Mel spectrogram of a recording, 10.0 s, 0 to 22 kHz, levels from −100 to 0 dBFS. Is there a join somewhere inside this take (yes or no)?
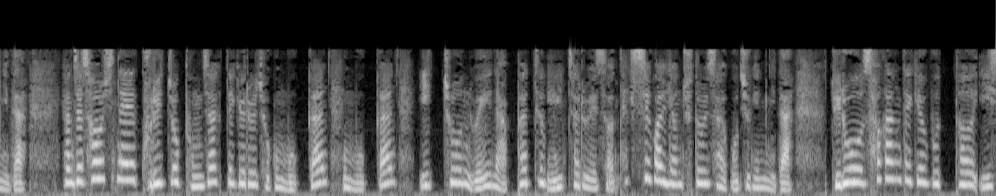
yes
